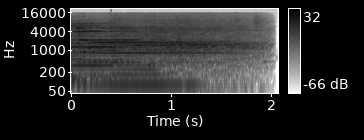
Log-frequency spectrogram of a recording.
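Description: Gamelan ensemble sounding a final struck note: the large hanging gong and bronze metallophones ring together and die away, fading out just before the end.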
